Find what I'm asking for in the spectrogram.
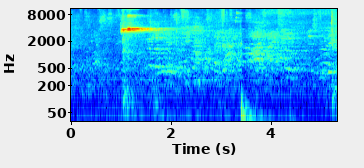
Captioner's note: whistle blowing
